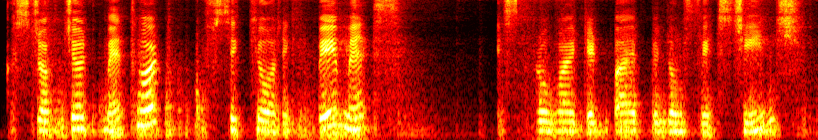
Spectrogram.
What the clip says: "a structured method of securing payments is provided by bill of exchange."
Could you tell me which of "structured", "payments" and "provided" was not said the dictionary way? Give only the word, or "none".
none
